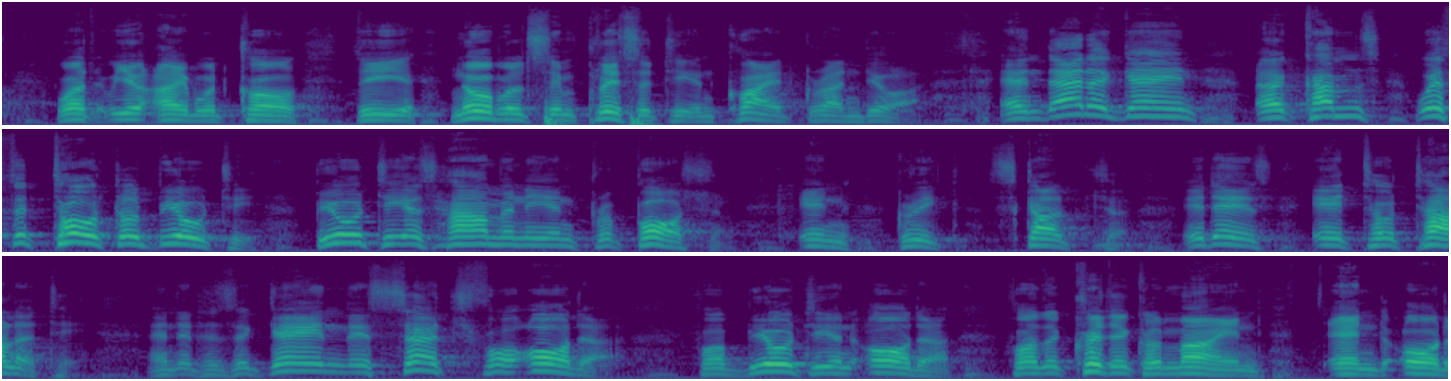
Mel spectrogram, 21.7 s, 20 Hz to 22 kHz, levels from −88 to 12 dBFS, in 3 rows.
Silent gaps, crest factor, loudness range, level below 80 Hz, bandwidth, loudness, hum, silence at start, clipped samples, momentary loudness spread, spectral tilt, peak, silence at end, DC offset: none; 20 dB; 4 LU; -64 dBFS; 18.5 kHz; -32 LUFS; none; 0.3 s; under 0.1%; 16 LU; -5 dB/octave; -12 dBFS; 0 s; under 0.1%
